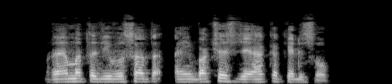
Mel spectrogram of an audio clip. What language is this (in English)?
Sindhi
